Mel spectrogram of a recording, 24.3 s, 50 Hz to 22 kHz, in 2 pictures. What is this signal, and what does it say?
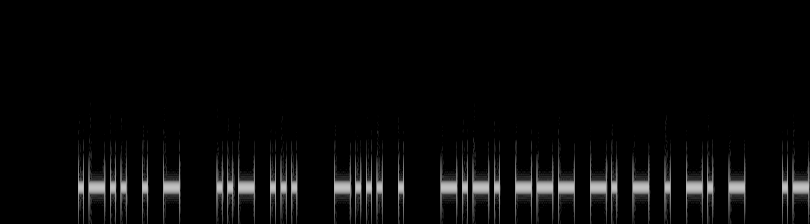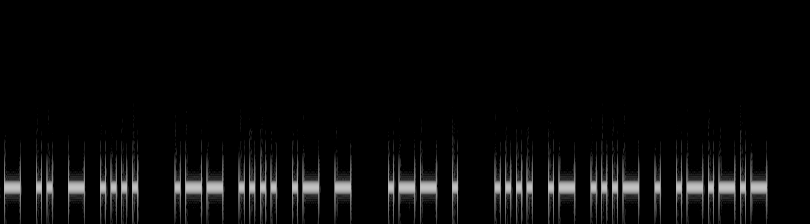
Morse code, heard as a keyed tone, about 15 wpm, 700 Hz. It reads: LET US BE CONTENT WITH WHAT WE HAVE.
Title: Sentences from Top 1000 Words - Review Part 6 - 15wpm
